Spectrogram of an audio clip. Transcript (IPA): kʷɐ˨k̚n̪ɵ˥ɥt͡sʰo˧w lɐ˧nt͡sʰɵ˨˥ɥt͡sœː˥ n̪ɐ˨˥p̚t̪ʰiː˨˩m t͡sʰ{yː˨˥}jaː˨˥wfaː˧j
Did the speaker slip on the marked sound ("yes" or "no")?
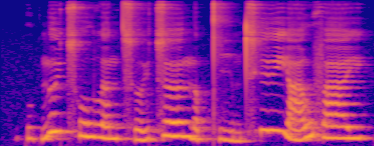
yes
